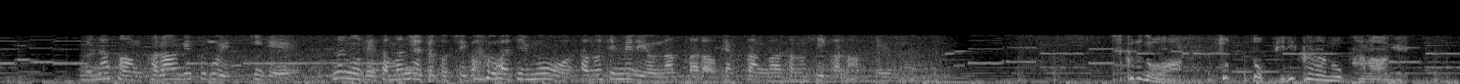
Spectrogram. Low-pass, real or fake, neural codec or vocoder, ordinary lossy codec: 7.2 kHz; real; none; AAC, 16 kbps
